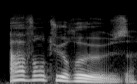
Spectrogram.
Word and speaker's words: aventureuse: Aventureuse, final S, not pronounced.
